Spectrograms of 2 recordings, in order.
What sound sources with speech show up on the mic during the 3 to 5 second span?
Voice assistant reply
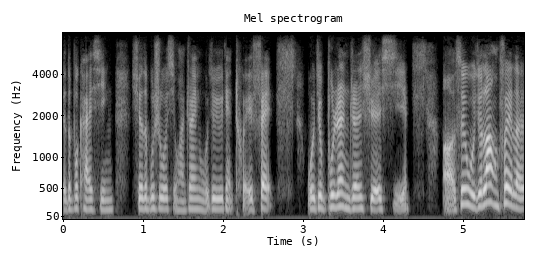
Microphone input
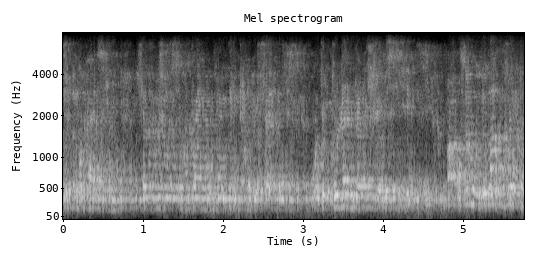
echo only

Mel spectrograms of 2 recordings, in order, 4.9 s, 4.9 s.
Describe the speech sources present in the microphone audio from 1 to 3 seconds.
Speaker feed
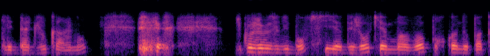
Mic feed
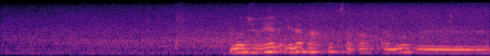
user only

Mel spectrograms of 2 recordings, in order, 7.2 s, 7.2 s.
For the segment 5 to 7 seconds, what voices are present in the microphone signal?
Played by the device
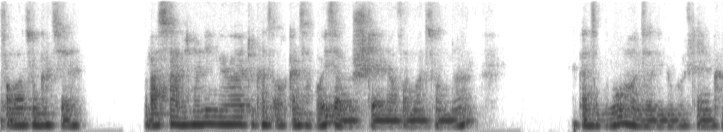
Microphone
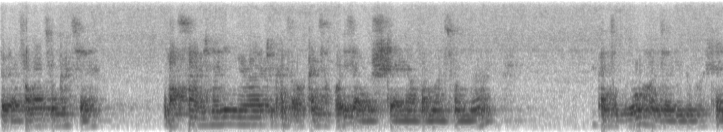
echo only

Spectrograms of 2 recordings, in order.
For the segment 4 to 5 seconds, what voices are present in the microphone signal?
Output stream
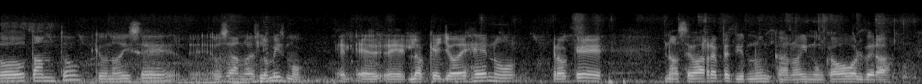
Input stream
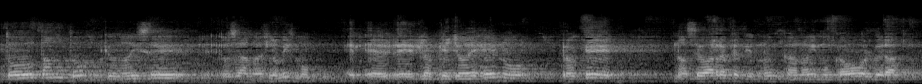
echo only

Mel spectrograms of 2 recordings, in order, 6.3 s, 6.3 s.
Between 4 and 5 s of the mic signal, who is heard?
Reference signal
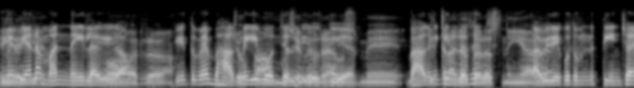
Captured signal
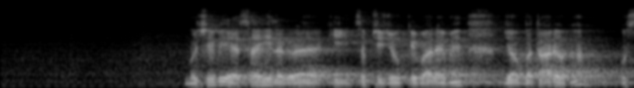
user only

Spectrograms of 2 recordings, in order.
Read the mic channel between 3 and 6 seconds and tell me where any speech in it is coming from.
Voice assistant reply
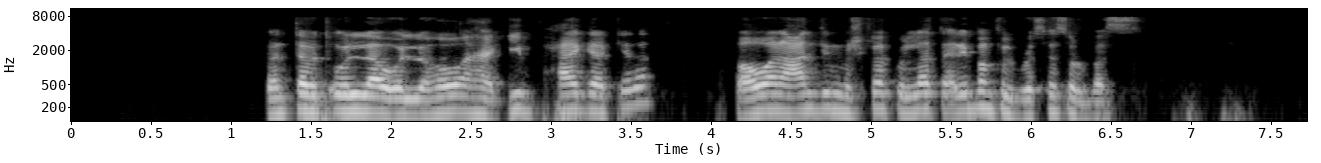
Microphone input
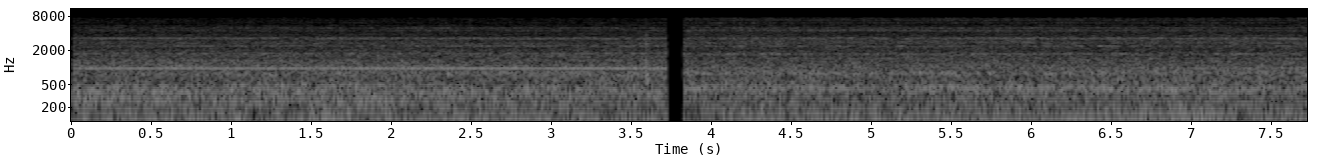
neither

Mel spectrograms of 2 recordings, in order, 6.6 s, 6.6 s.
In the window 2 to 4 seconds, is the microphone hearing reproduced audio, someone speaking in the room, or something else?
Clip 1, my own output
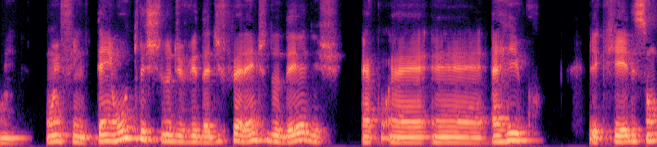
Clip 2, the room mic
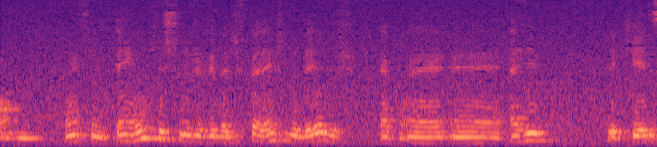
echo only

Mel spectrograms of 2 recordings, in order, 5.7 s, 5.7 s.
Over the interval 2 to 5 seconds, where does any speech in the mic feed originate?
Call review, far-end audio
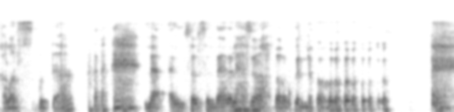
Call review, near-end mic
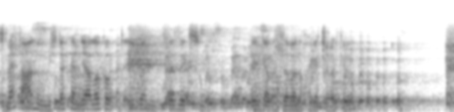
both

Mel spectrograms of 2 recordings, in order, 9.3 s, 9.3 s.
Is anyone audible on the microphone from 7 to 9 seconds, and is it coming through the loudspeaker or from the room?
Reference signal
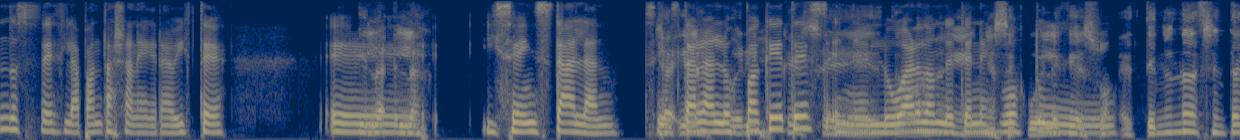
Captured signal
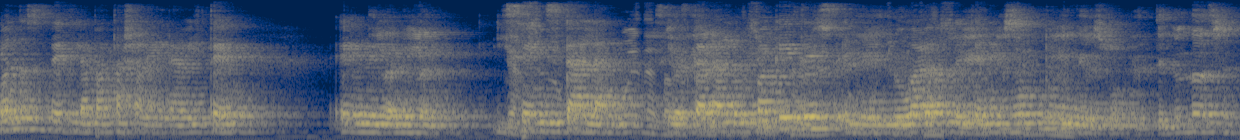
both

